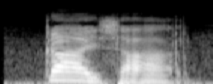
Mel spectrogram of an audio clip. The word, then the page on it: Caesar: Latin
